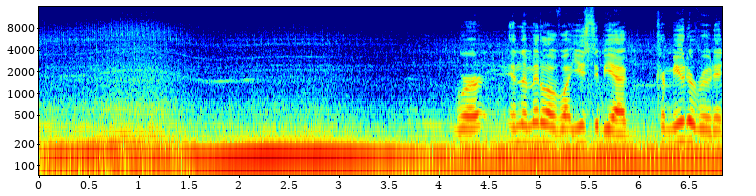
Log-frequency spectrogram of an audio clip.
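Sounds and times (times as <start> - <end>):
airboat fan engine starting and revving in floodwaters: 0.0 - 6.8
speech: 4.2 - 6.8.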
